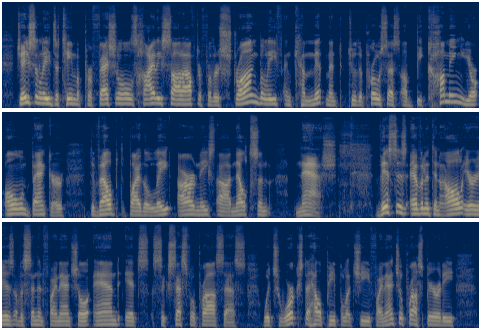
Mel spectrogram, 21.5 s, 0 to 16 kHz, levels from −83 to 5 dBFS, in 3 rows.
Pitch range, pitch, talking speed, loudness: 130-160 Hz, 145 Hz, 145 wpm, -29 LUFS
